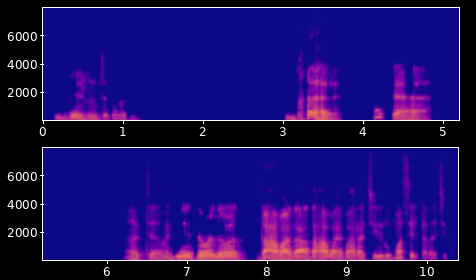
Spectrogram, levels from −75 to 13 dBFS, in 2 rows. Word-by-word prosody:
बेडरूमचा 110 -3 -7
दरवाजा. 100 -1 -16 1.9
बरं. 125 - +1 0.4
अच्छा. 125 - -4
हां. 100 -2 -8 1.4
अच्छा. 125 -3 -9
म्हणजे 155 +6 +1
जवळ-जवळ 145 0 +3 0.3
10*10 130 +1 +5
10*12 110 -2 0
ची 110 0 -6
रूम 110 +2 -5
असेल 120 - -8
कदाचित. - - -18
120 Hz, 80 wpm, -22 LUFS, 110-130 Hz, 1.9 s, 10*10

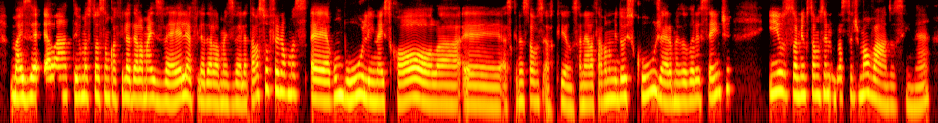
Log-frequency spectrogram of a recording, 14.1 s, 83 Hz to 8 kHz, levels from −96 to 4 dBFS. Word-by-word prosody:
Mas, 215 -1 +4
eh, 220 -1 +5
ela 225 0 +2
teve 225 -1 -1
uma 225 0 +1
situação 220 0 -2
com 210 - -4
a - - -6
filha 215 +1 +1
dela 205 -1 +2
mais 205 -2 0
velha. 195 +4 +3
A - - -4
filha 195 -3 -4
dela 180 -1 0
mais 175 -1 -5
velha 175 -1 -2
estava 195 +6 -3
sofrendo 280 +1 +1
algumas, 245 -1 -4
eh, 200 -2 +5
algum 220 +5 +2
bullying 205 -1 +2
na 185 - 0
escola, 180 -2 +2
eh, 165 -2 -3
as - - -10
crianças 190 -1 -6
estavam 190 0 -4
s 185 - -9
"as 155 -2 -9
criança", 165 0 -6
né, 170 - -2
ela 175 0 -1
estava 180 +2 -6
no 200 - -1
middle 210 +1 +2
school, 230 +5 -1
já 205 - 0
era 180 0 0
mais 185 0 -4
adolescente, 210 +9 -2 0.6
e 260 +2 +3
os 255 -2 -1
amigos 235 0 +2
estavam 235 0 -1
sendo 240 -2 -2
bastante 220 +1 -7
malvados, 205 -9 0
assim, 165 0 -14
né. 165 +5 -7
205 Hz, 215 wpm, -24 LUFS, 180-225 Hz, 0.6 s, eh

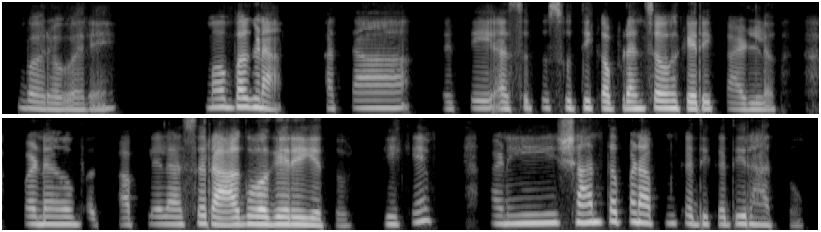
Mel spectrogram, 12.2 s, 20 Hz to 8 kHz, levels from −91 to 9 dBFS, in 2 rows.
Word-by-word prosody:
बरोबर 170 -3 -7
आहे. 170 +3 -11 0.7
मग 220 0 -1
बघ 230 0 +5
ना, 190 -4 +2 0.4
आता 200 +2 -6 0.3
ते 190 +2 -9
असं 180 +2 -4
तू 200 - -12
सुती 195 0 -2
कपड्यांचं 185 +2 +3
वगैरे 180 -1 +2
काढलं, 165 -2 -8 0.5
पण 200 -1 -2 0.3
बघ, - - -16 0.2
आपल्याला 195 +2 -8
असं 190 +3 -2
राग 185 +1 +7
वगैरे 195 -1 +7
येतो 165 -3 0
ठीक 190 +4 -12
आहे 270 +3 -4 0.5
आणि 220 +2 0
शांतपण 245 +2 +2
आपण 225 -1 0
कधी-कधी 195 0 -5
राहतो. 170 -4 -8
195 Hz, 130 wpm, -21 LUFS, 180-205 Hz, 0.7 s, राग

